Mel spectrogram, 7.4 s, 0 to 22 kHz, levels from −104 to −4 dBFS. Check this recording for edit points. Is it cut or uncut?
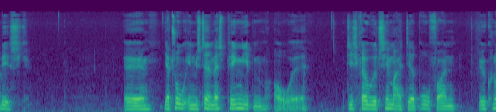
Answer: uncut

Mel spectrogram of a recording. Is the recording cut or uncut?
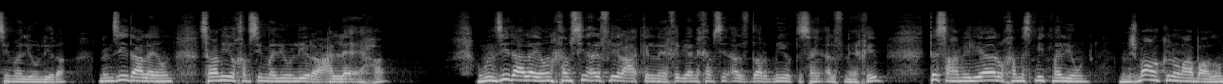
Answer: uncut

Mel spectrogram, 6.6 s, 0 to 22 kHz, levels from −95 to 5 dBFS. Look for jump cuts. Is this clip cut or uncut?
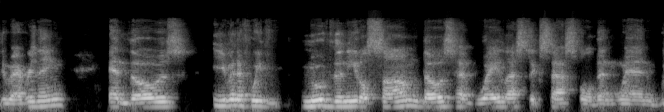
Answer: cut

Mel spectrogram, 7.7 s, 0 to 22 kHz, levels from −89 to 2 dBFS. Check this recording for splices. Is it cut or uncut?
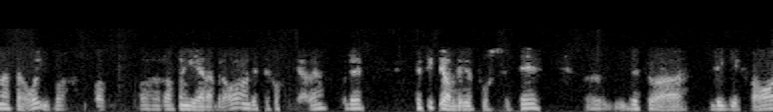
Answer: uncut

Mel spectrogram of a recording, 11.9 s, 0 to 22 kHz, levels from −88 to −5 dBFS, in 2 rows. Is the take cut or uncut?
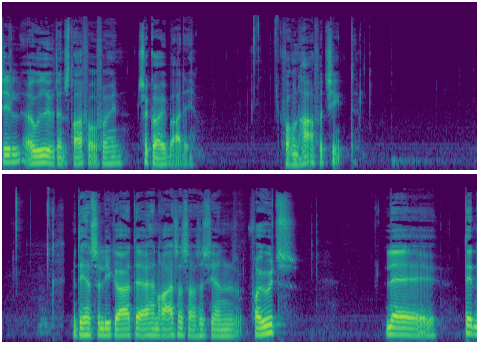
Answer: cut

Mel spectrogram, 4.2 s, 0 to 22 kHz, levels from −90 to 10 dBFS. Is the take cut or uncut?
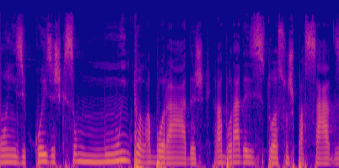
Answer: cut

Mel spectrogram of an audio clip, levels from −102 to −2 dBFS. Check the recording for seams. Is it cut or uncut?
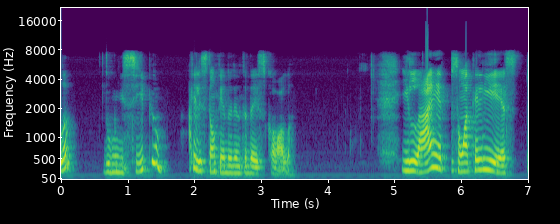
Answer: cut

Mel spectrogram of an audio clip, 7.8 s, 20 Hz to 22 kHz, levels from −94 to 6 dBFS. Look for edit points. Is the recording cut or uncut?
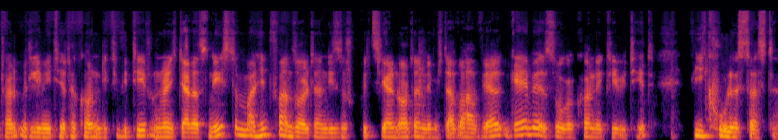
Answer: uncut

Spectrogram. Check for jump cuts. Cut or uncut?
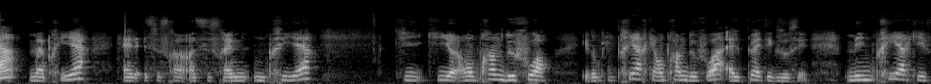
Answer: uncut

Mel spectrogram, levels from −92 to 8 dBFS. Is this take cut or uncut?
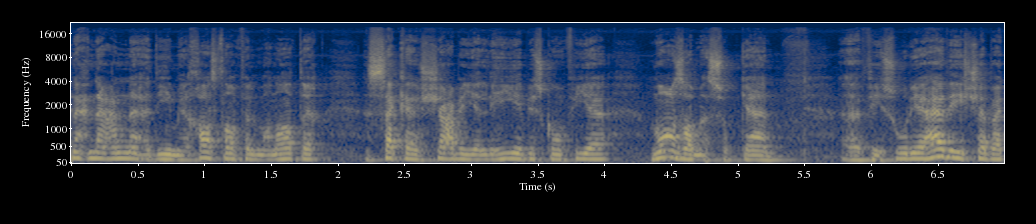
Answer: uncut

